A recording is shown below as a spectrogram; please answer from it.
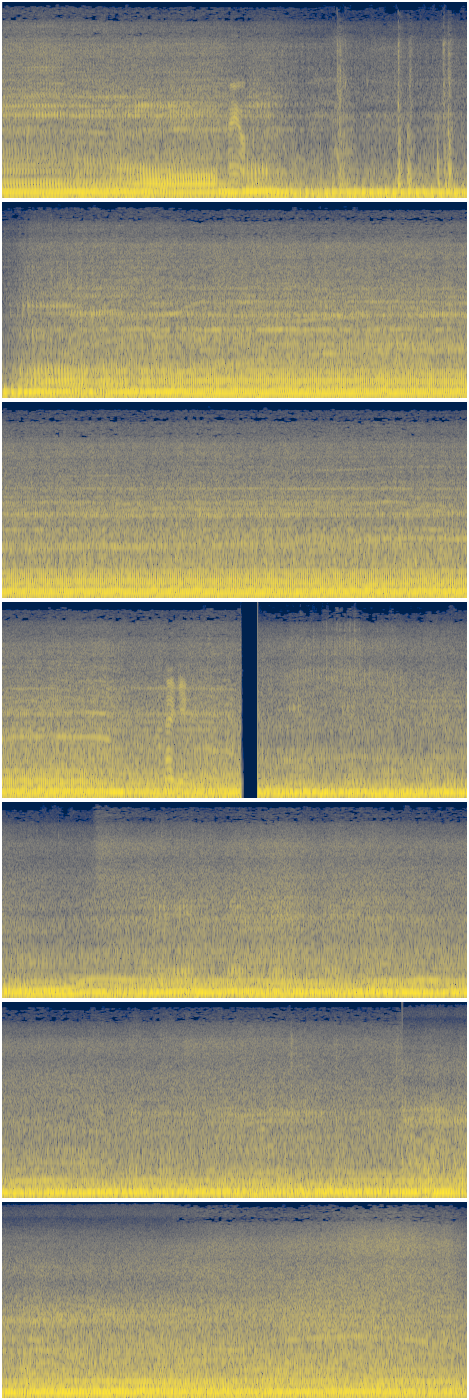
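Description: Polaris Magnum ATV's single-cylinder four-stroke engine running, holding a steady speed for several seconds, then, after a brief break in the sound just past halfway, the engine speed rising and falling while riding along a dirt trail.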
